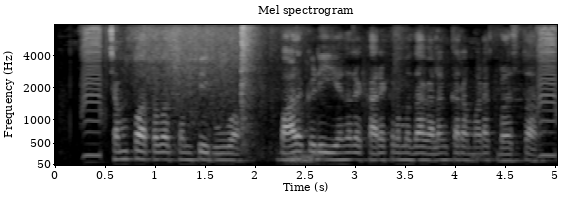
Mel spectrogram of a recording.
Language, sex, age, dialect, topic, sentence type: Kannada, male, 18-24, Northeastern, agriculture, statement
